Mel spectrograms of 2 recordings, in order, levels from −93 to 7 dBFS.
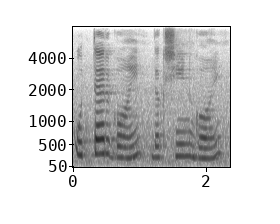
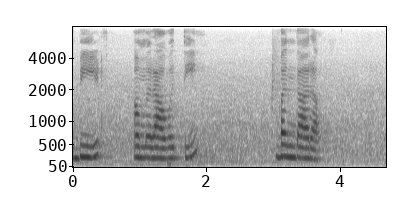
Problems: background sounds at intervals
